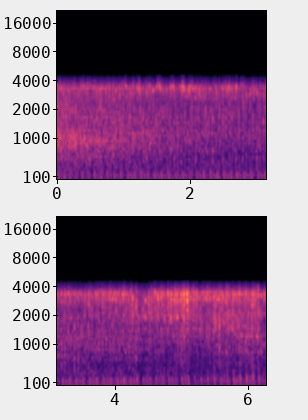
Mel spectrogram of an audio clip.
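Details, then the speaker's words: Motorcycle warmed up after a valve adjustment, choke pulled: even idle and clean revs with no rattle over the exhaust; the earlier rattle is gone. "everything sounds pretty normal over here that rattle is definitely gone and I'm pretty sure it's on this side as well"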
